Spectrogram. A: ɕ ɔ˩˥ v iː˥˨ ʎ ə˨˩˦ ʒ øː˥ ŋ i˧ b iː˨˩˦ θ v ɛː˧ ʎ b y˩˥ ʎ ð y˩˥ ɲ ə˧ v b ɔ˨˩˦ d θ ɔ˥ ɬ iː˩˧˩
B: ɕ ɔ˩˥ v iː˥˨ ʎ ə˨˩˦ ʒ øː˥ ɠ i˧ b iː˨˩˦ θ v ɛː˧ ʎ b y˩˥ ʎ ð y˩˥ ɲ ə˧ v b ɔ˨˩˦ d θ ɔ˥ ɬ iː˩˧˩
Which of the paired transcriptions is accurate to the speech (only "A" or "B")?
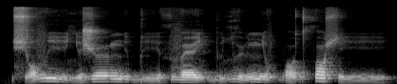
A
